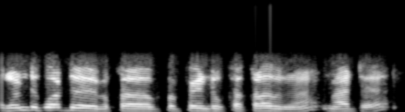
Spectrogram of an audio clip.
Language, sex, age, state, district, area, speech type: Tamil, male, 60+, Tamil Nadu, Salem, urban, conversation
